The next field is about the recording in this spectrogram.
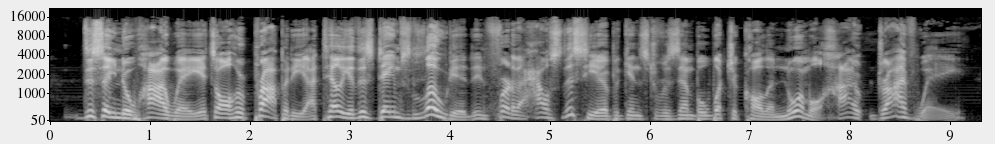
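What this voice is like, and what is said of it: Cartoon New York cabbie voice, slightly Southern. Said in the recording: “this like cartoon New Yorker guy ... A little bit of like Southern gentleman in there. ... Just like a shade. Like I feel like you're a New York cab driver who enjoys a mint julep every now and again.”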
